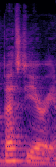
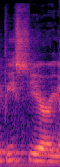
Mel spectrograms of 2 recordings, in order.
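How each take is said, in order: First: The first syllable sounds like 'best'. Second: The first syllable sounds like 'beast'. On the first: It is the way others insist on. "everybody always corrects me and says, no, it's bestiary" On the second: It is the speaker's own habitual way. "I always say bestiary ... why? It's about beasts"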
